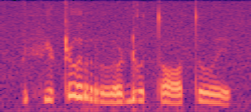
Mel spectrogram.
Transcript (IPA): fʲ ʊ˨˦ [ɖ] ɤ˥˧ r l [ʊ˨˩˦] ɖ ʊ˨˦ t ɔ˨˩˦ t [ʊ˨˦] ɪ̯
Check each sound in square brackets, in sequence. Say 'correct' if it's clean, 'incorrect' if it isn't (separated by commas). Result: incorrect, correct, incorrect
